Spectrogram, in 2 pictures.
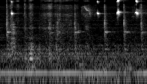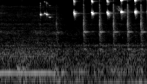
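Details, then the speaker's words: HZ Holden being race-prepped, noise persists with headlight bezel removed: sharp high chirps, irregular then about three a second; a metal tab rubbing the front bumper bracket, fixed by bending the tab down. "all right I took the headlight bezel off still makes the noise but I have found what's causing it so if I look under the front of the car it's a little bit of metal here is Robin on the front bumper bracket right there"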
